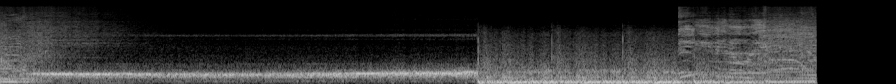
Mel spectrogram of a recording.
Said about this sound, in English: There was the bass drum. yeah, and and beautifully recorded. I I might add that that reverb they have on it.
